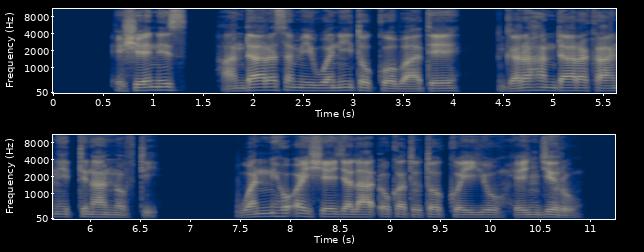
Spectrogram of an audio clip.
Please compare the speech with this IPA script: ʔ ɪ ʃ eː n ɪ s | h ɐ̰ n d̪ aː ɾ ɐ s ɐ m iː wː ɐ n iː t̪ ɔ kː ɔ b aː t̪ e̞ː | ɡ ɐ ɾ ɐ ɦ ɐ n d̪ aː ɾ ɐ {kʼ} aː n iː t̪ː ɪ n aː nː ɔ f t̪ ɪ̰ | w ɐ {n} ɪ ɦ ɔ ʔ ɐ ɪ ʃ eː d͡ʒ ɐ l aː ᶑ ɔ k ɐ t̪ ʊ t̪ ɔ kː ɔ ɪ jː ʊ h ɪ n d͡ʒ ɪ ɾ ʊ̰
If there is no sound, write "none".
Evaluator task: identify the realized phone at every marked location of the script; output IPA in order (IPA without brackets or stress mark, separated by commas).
k, nː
